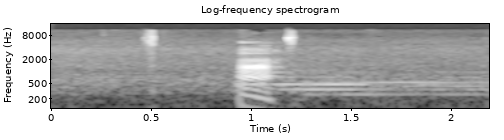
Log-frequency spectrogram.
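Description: A metal knob clicks as a hand turns it.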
